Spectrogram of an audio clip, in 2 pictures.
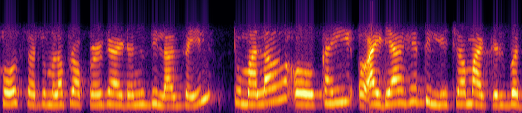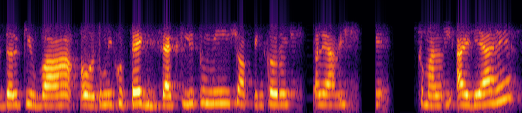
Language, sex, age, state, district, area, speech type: Marathi, female, 18-30, Maharashtra, Kolhapur, urban, conversation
